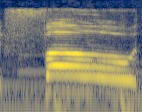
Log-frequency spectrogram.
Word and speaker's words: faux: Okay, faux. That's a French word.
